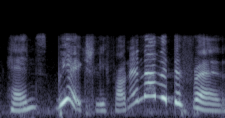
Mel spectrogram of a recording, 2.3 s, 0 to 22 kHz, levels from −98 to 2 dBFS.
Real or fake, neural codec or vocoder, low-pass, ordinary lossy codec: real; none; 7.2 kHz; Opus, 24 kbps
